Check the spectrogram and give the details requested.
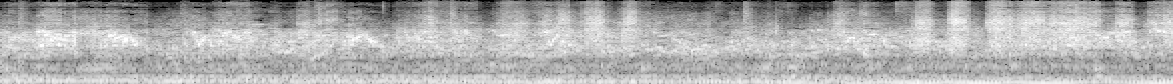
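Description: Budgerigars chatter in rapid, scratchy squawks and chirps, several birds calling over one another.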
